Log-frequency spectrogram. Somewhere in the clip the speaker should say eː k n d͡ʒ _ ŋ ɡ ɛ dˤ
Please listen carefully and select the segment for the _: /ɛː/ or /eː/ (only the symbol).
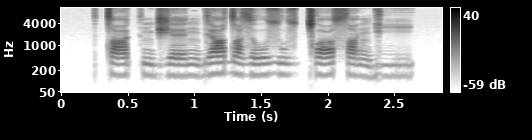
ɛː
